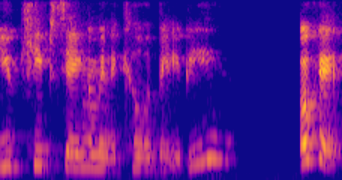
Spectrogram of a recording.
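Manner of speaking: scornful, sarcastic, mocking tone. Retelling replies to someone in a chat: imitating a mocking tone. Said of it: "me mocking him, saying".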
